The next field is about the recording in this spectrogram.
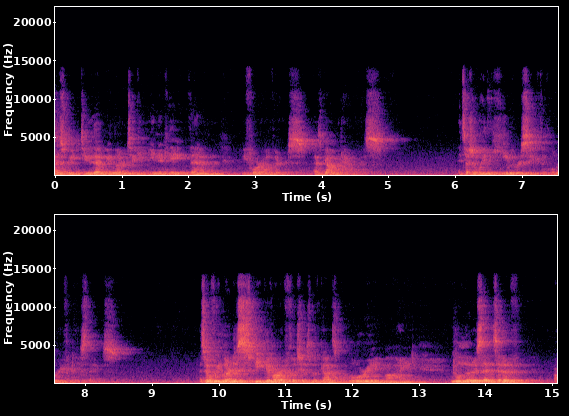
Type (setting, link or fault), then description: setting, large echoing room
